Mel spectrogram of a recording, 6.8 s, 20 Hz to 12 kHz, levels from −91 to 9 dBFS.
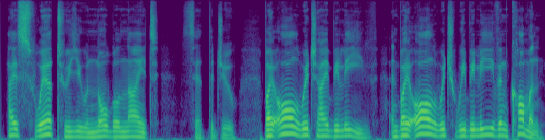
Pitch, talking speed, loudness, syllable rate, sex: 125 Hz, 195 wpm, -19 LUFS, 4.7 syllables/s, male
